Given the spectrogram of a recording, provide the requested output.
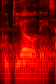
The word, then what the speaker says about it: Puteoli: I think is how you say that, Puteoli.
